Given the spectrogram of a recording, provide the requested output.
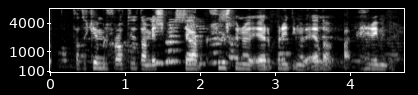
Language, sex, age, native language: Icelandic, female, 50-59, Icelandic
